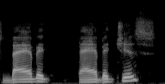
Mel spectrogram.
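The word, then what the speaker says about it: Babbage's: GameStop so talk to me how do you pronounce that first of all it's bab bages named after named after Charles Babbage yeah uh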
